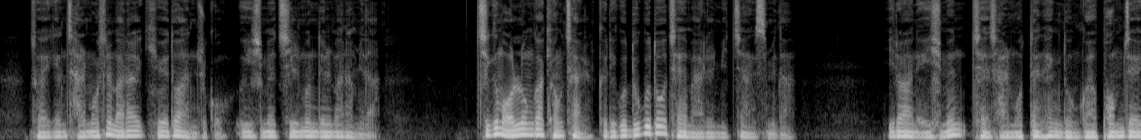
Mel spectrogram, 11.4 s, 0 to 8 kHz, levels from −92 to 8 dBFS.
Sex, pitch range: male, 80-95 Hz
